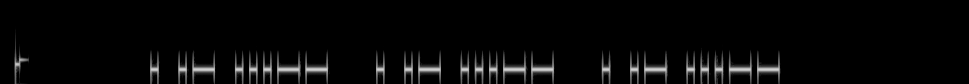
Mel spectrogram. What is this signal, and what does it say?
Morse code, heard as a keyed tone, about 17 wpm, 700 Hz. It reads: EA3 EA3 EA3
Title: Callsign Prefixes for Top 25 DXCC - Repeated 3x - 17wpm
